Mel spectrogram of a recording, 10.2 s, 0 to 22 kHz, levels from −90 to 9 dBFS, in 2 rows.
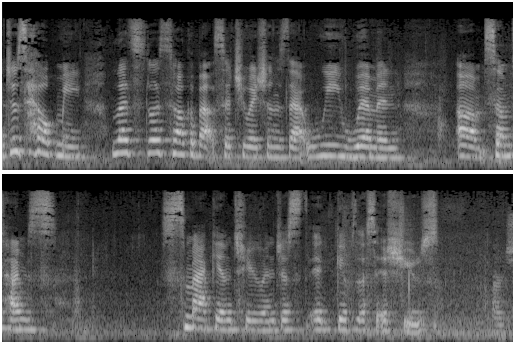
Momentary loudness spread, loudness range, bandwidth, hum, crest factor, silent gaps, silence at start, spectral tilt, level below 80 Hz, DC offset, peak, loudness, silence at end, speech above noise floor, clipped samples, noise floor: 14 LU; 2 LU; 15.5 kHz; none; 20 dB; none; 0 s; -3 dB/octave; -52 dBFS; under 0.1%; -2 dBFS; -21 LUFS; 0 s; 23 dB; under 0.1%; -44 dBFS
